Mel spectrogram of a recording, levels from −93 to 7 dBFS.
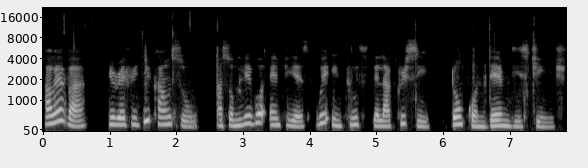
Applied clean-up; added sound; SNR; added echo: neural mask model Resemble Enhance denoiser.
